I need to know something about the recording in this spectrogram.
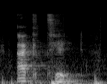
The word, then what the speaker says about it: acted: For example, the word acted, we add ed, which is actually gonna pronounce ed literally.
